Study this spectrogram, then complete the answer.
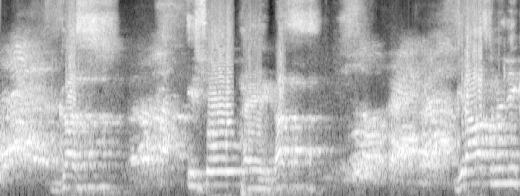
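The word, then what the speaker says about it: oesophagus: फ जी यू एस जी यू एस गस इससोफेगस इससोफेगस grass नली के लिए इंग्लिश में क्या कहेंगे इससोफेगस इससोफेगस वो साइलेंट रहेगा दिमाग में रखो स्पेलिंग फिर बता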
